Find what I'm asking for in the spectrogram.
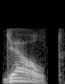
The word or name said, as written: gelt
